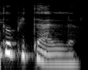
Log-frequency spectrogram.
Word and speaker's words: hôpital: une ambulance un lit d'hôpital un lit d'ôpital le O avec un accent circonflexe se prononce o comme la lettre O un lit d'hôpital un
